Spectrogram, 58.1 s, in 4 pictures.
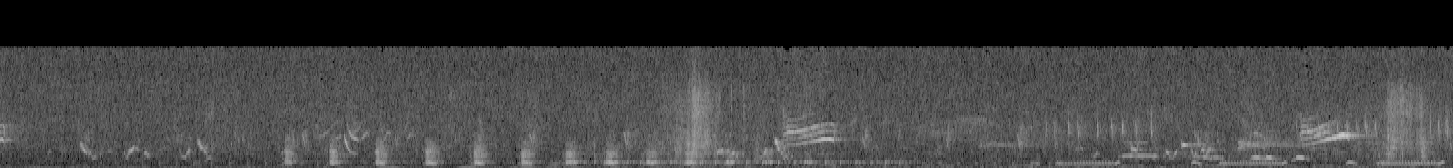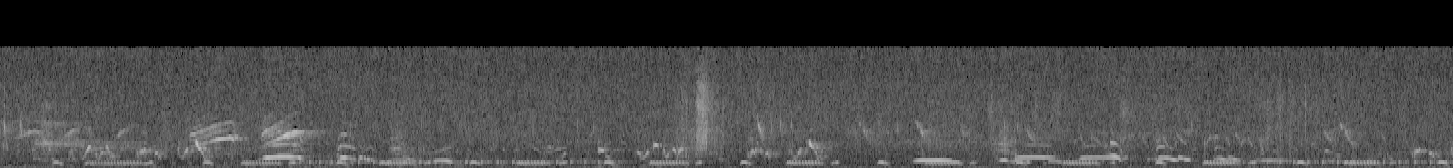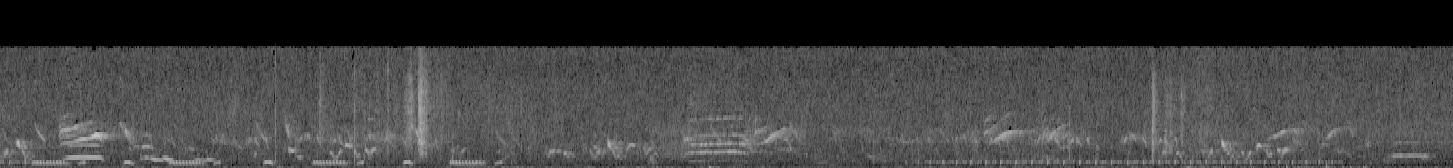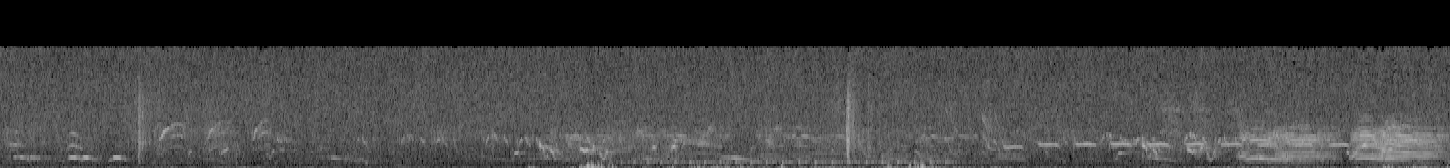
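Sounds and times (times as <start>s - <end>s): bird hooting: 2.8s - 21.6s, 22.4s - 34.2s
birds chirping and whistling: 9.9s - 34.1s, 48.8s - 58.0s.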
